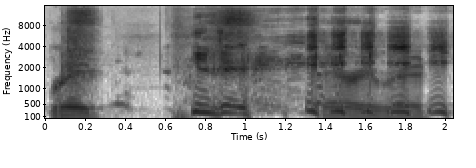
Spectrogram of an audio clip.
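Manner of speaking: high, slow, drawn-out mock offense; mock offended. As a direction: stretch it out, pretend to be hurt.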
